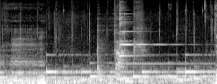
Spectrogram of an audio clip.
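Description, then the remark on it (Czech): A drinking glass rings with clear, sustained tones, struck a few times so the bright pitches overlap and linger over a dense, steady musical background. “nám tady zvoníš, koukám.”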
